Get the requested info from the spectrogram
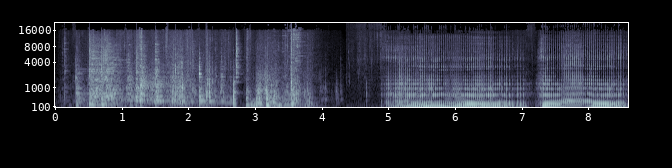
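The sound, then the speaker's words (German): A lion roars loudly in two long, rumbling bursts, following several seconds of busy clattering and knocking noises. No one speaks. “Das Brodeln, Glucksen, Hammern und Stechen, Reifenquietschen und Löwengebrüll.”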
